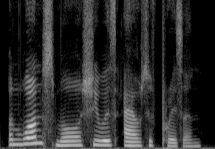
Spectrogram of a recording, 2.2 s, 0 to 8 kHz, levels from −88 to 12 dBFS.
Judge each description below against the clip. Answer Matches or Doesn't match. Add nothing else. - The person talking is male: Doesn't match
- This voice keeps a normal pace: Doesn't match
